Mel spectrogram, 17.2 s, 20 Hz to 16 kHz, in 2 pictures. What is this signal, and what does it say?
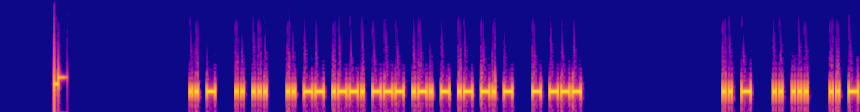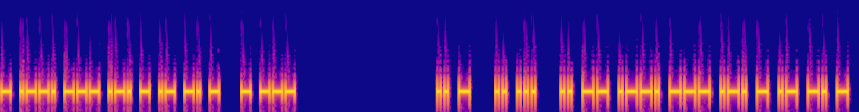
Morse code, heard as a keyed tone, about 36 wpm, 700 Hz. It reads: IT IS IMPORTANT TO IT IS IMPORTANT TO IT IS IMPORTANT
